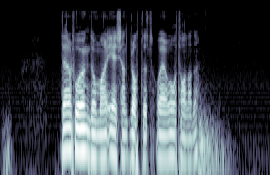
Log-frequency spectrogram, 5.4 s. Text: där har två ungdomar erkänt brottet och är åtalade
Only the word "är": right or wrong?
right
